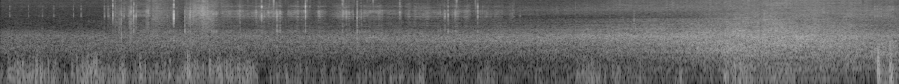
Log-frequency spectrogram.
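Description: Only steady wind buffeting the microphone is heard, with a low rumble and no clear animal calls.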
